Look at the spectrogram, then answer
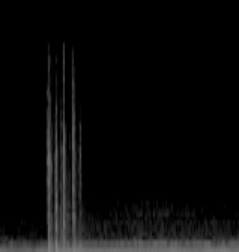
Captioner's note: click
